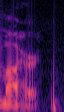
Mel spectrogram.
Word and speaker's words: Maher: we were catholic otherwise it would have been mahur yeah right I drove my mother nuts that mispronounced yeah Mah with the H in the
